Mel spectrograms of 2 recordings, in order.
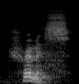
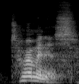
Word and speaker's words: Terminus: score 8.8 for the tremus trinus or termus tremus travis terminus i'll tell you right now right there there it is pronounced terminus excuse me baltic porter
